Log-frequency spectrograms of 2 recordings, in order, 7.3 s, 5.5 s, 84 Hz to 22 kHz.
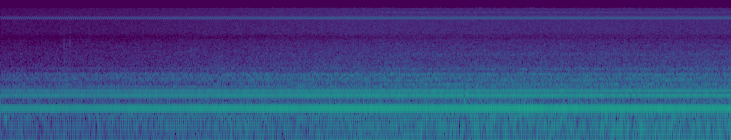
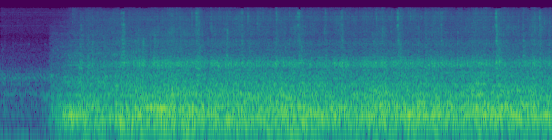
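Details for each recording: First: Hotpoint Aquarius+ FDW70 dishwasher on test wash: steady low electrical hum with no sound of water moving; the motor buzzes but isn't pumping, though the drain pump works. Motor capacitor later replaced; cause suspected, not confirmed. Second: Hotpoint Aquarius+ FDW70 dishwasher on a test wash after a faulty part was replaced, checking the heater works. Starts into a steady rushing spray with even pump hum, no grinding or rattling; washing normally, water hot.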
